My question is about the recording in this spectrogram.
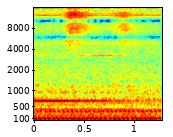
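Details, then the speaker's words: LG front-load washing machine, 3 kg load, phone held close during a 1400 rpm spin: smooth steady low hum with no knocking, thumping or grinding; a glass of water on top stays still, normal running. "Các bạn có nghe thấy tiếng ồn gì không ạ"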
